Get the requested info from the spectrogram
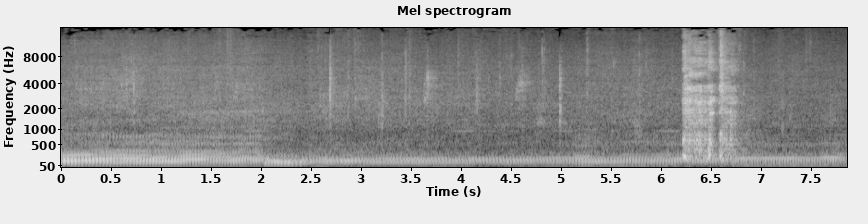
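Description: A small engine hums steadily in the background and fades over the first couple of seconds, with faint clicks of eating. About six seconds in, someone coughs loudly.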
